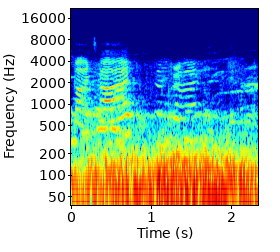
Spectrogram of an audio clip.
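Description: High-pitched voices shouting and calling out, loudest in the first second, over a steady low rumble.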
